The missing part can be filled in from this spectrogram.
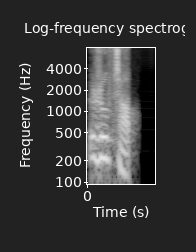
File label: "rooftop", Indian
